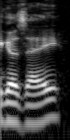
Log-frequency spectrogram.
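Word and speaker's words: Gose: a key lime pie goes a from westbrook brewing uh company and it is delicious it's not go it's not french it's german german goes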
